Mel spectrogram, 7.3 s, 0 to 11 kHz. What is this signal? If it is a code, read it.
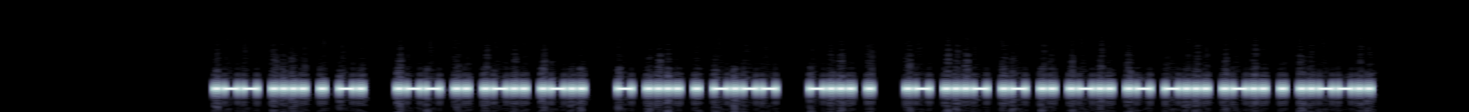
Morse code, heard as a keyed tone, about 50 wpm, 700 Hz. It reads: WHEN WILL THEY BE AVAILABLE?
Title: Sentences from Top 1000 Words - Review Part 3 - 50wpm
